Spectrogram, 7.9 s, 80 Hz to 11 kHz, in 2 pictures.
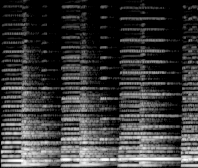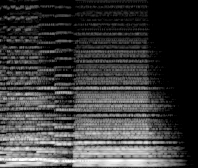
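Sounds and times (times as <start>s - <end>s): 
accordion sting: 0.0s - 7.3s.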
